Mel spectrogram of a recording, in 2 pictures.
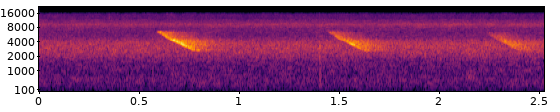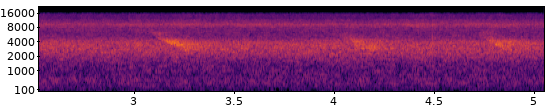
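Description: A bird calling a repeated series of short, high notes that each sweep downward, about one a second; the first two are loud and the rest grow fainter. A steady outdoor hiss runs beneath.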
